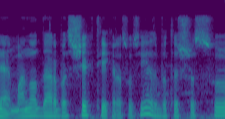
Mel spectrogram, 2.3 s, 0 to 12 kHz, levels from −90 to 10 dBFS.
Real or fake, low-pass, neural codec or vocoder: real; 7.2 kHz; none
